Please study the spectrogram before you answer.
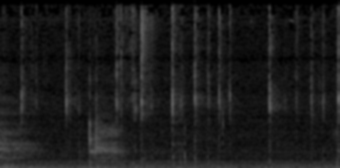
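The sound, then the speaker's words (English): Typing on a computer keyboard, heard as a quiet, steady run of many quick key clicks with no voices. “Give me just a second. Let me type it out here so I can give that to you.”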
